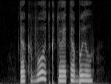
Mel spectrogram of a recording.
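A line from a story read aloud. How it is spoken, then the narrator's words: Mutter. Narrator (Russian): пробормотала Аня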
